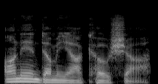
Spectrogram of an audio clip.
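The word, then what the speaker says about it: anandamaya kosha: Deeper still is anandaya kosha pronounced anandamia kosha which means the body of bliss or deep inner joy.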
